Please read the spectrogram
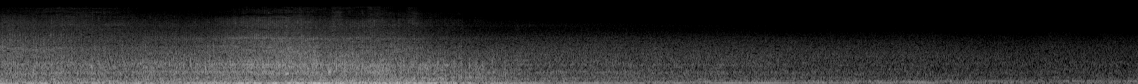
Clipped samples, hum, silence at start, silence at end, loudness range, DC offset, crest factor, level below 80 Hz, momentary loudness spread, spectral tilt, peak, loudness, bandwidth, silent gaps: under 0.1%; none; 0 s; 0 s; 14 LU; under 0.1%; 20 dB; -34 dBFS; 17 LU; -5 dB/octave; -10 dBFS; -31 LUFS; 16 kHz; none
